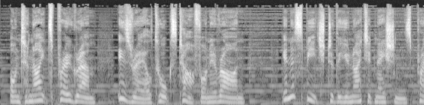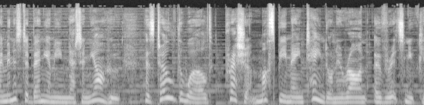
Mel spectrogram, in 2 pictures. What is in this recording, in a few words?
news VO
